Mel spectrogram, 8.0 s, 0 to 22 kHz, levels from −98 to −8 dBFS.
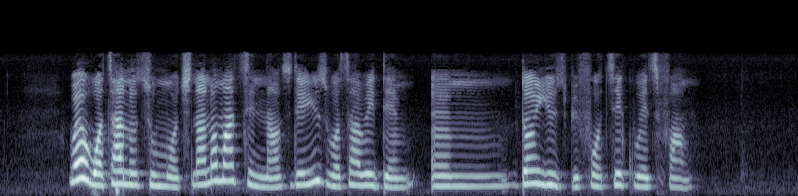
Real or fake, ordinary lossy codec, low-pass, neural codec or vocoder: real; MP3, 48 kbps; 7.2 kHz; none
